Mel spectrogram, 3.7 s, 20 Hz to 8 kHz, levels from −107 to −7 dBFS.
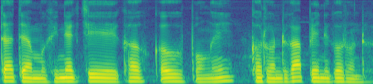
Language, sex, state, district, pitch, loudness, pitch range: Wancho, male, Arunachal Pradesh, Longding, 125 Hz, -15 LUFS, 120-130 Hz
